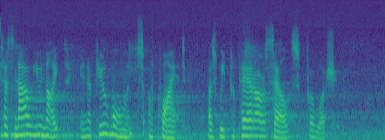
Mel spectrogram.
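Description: An elderly woman speaks calmly through a microphone in an echoing hall.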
